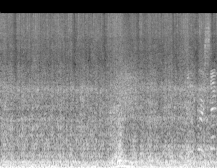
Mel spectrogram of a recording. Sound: engine roaring

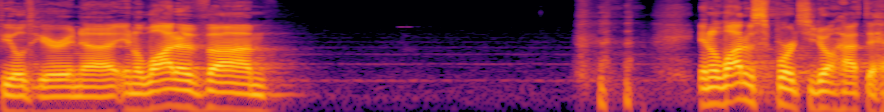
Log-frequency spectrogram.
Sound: laughs

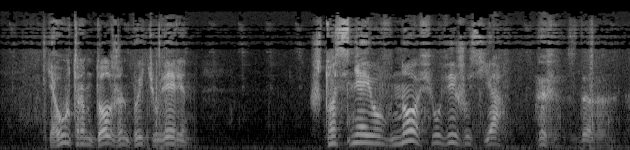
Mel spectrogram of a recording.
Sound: reciting a poem

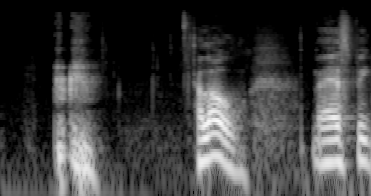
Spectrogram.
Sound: Terrance clearing his throat

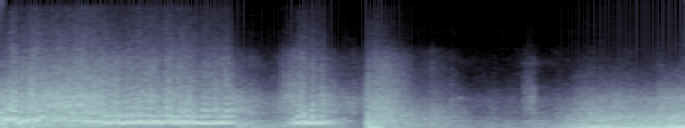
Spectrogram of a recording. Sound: tires screeching

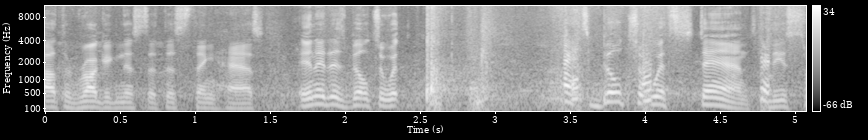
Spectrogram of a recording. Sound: loud thump

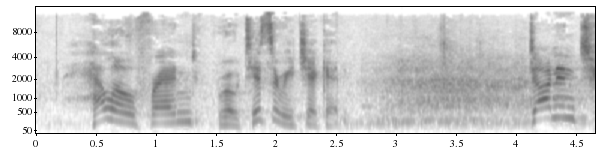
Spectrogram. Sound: audience laughs

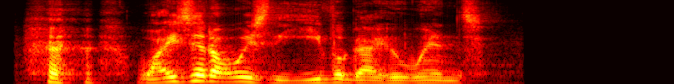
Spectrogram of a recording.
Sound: laughs

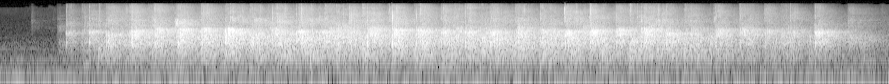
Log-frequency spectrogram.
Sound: applause

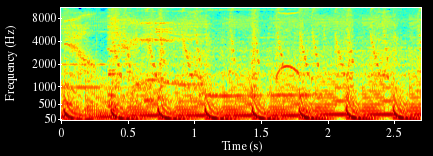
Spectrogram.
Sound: kabuki "yooo" sound effect

